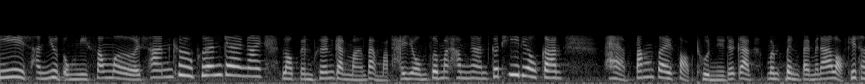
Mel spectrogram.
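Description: Nothing goes wrong anywhere in this speech, which simply carries the usual narrow telephone sound of G.711 coding, with nothing above about 3.8 kHz and only the faint, level-following grain that format leaves behind.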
